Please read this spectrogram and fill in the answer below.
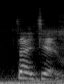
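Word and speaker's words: Zai Jian (再见): And let's see if I'm saying this right. Zai Jian. – Zai Jian, right. That's correct.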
